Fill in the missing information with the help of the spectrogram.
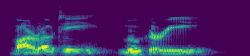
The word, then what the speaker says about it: Bharati Mukherjee: It's Bharati Mukherjee.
